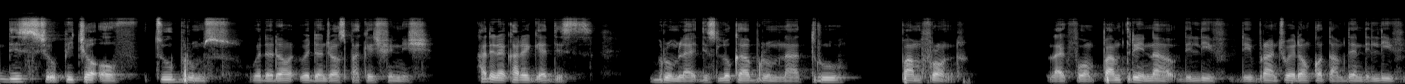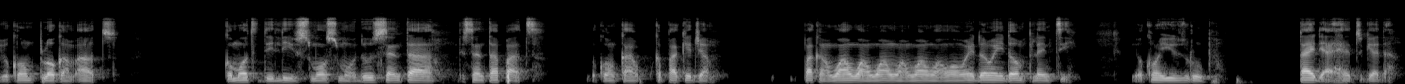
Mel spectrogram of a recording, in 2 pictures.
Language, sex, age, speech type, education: Nigerian Pidgin, male, 30-45, spontaneous, secondary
